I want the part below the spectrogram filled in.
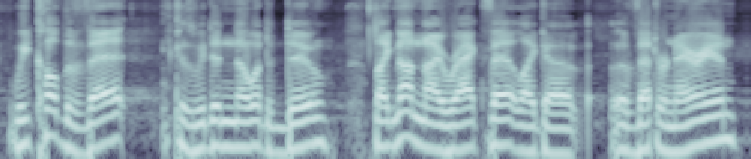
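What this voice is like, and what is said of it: Strong regional accent. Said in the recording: “my accent wasn't always this strong ... turned my accent up a bit”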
